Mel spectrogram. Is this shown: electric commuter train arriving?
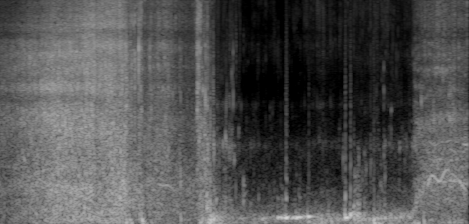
no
